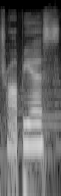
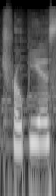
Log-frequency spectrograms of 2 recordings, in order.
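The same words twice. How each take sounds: First: The first syllable sounds like the start of tropical. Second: The first syllable sounds like the start of troposphere. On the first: "like tropical Tropius" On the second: "like the troposphere"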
